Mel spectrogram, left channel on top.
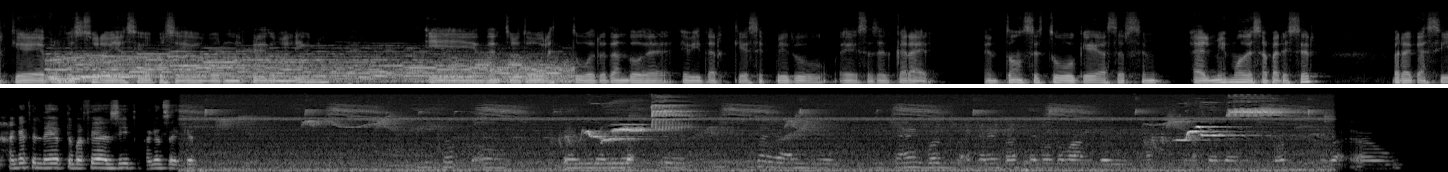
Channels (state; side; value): different; both; correlation 0.00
